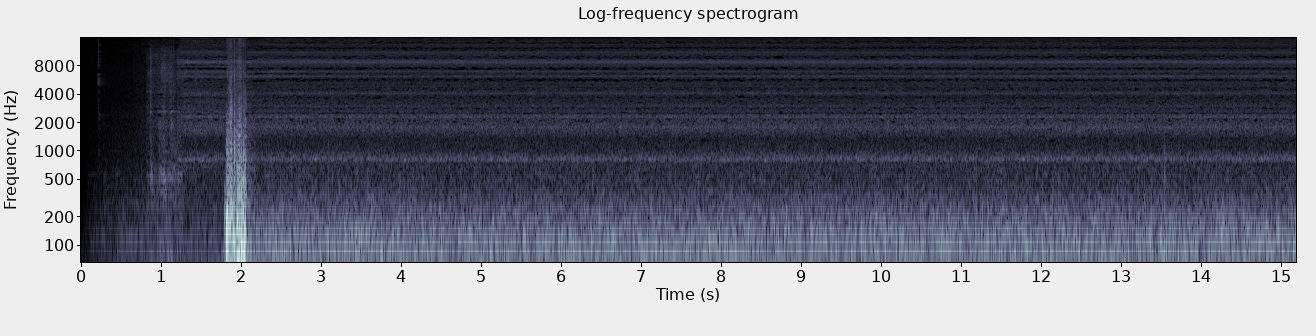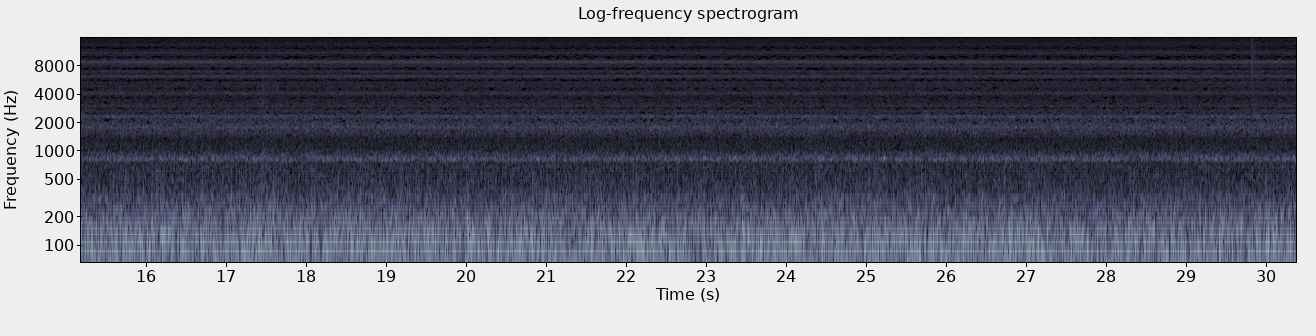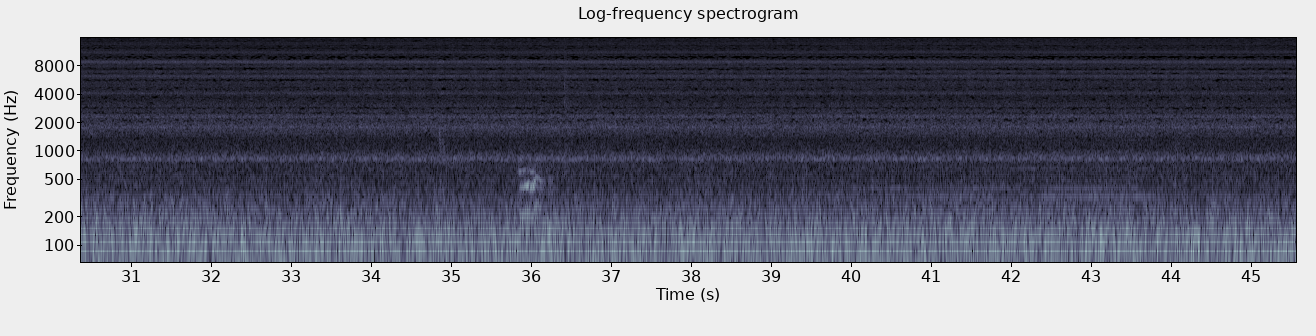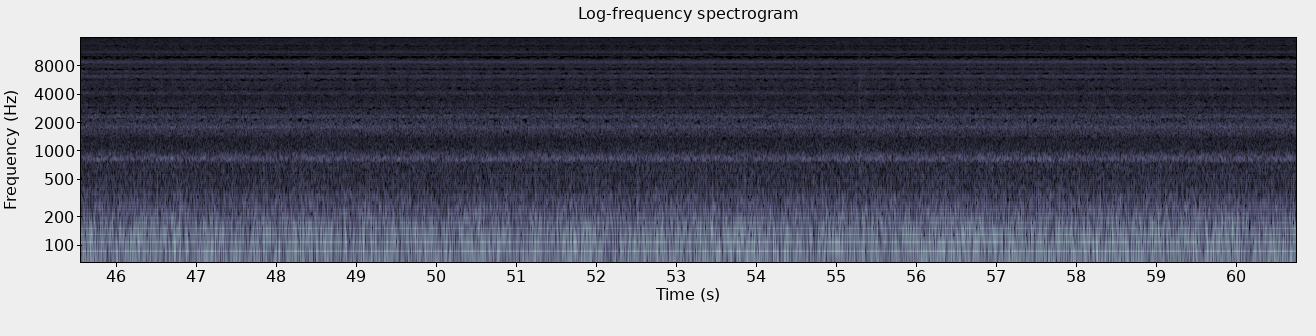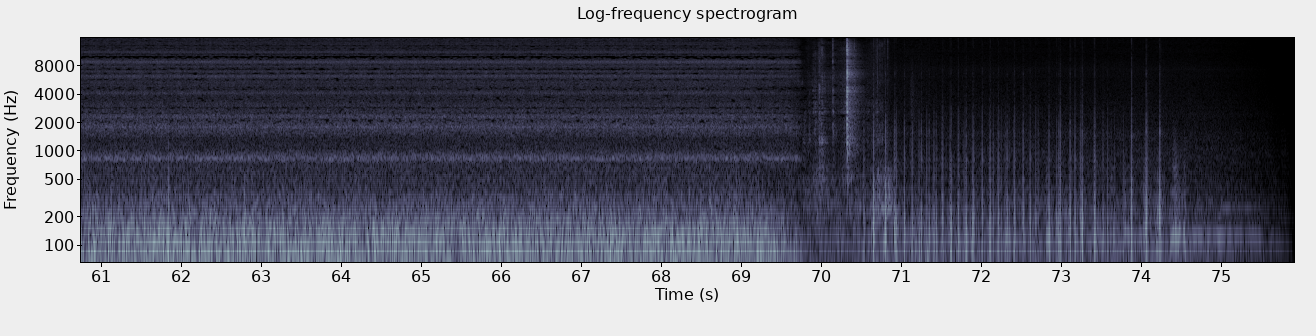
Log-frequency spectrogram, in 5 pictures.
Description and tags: gas stove burner light, burn, and switch off close
close, burn, light, switch, gas, burner, stove, off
